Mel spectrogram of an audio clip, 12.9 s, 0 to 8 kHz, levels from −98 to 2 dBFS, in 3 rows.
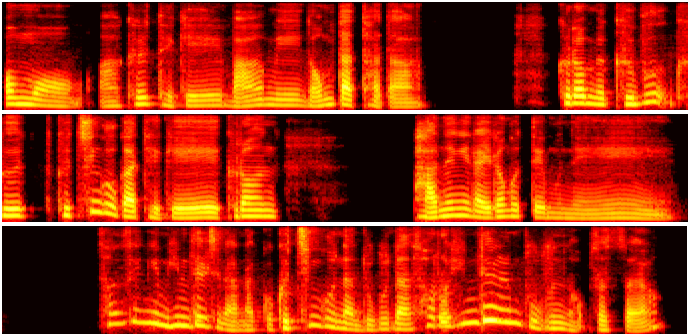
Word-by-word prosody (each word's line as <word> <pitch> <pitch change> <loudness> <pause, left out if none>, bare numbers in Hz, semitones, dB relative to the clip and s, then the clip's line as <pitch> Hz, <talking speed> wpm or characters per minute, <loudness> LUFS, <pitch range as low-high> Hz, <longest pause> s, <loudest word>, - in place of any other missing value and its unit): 어머. 150 -10 0
아 125 +1 -8
그래도 175 +6 -3
되게 135 +1 -4
마음이 150 +3 -2
너무 135 +6 -2
따뜻하다. 110 -8 +1 0.8
그러면 195 -4 +4
그분 200 +6 -1
그 190 -1 +3 0.2
그 200 - 0
친구가 230 - +5
되게 130 +1 +3
그런 170 +2 +1 0.8
반응이나 175 +4 +3
이런 160 +4 +2
것 170 +1 -3
때문에 125 -3 -6 0.7
선생님이 300 -3 -3
힘들진 245 -1 -1
않았고 125 +3 -6
그 185 - +1
친구나 210 -7 0
누구나 150 +3 -2
서로 240 - -3
힘든 330 +4 +6
부분은 170 - -4
없었어요? 125 - -5
160 Hz, 320 characters per minute, -24 LUFS, 130-200 Hz, 0.8 s, 힘든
